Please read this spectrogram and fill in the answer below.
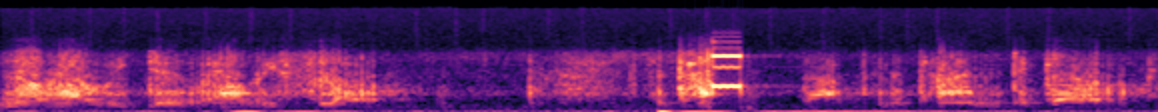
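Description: An indistinct voice over a telephone line, thin and narrow, is broken about two-thirds of the way through by a short electronic beep, like an answering machine's beep between messages.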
